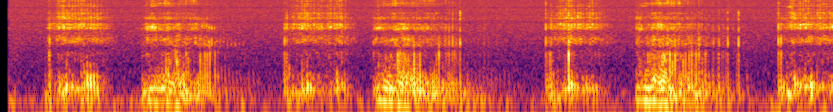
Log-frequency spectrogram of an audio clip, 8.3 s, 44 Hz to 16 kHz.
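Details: Low, rough, rumbling snores on each breath, about 25 a minute, somewhat uneven, with a purring quality; snoring.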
